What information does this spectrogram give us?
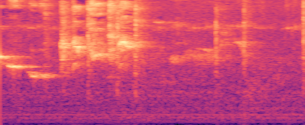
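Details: White-rumped shama song played as training audio for pet songbirds, with whistled slurred notes near the start and a loud burst of mixed chattering phrases, fading to quiet, faint notes.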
